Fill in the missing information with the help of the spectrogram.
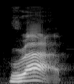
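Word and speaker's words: wrap: कर रही है विस्पर रैप तह लगाना रैप रैप कैन यू रैप the book in paper रैप यहां पर डब्लू साइलेंट होगा ठीक है ऑप्टिमिस्ट पुरम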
